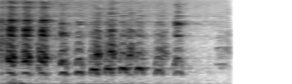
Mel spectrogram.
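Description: Laughing Kookaburra giving a fast, chuckling run of about a dozen hoarse notes, close to ten a second, that fades out after a second and a half.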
